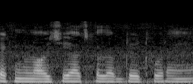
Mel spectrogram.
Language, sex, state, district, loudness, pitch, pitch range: Hindi, male, Chhattisgarh, Bilaspur, -24 LUFS, 130 Hz, 130-135 Hz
